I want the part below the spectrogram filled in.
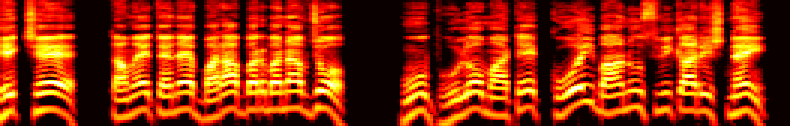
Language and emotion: Gujarati, angry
